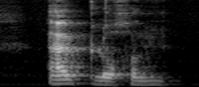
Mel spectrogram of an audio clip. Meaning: to log out
- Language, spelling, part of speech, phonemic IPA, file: Dutch, uitloggen, verb, /ˈœytlɔɣə(n)/, Nl-uitloggen.ogg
